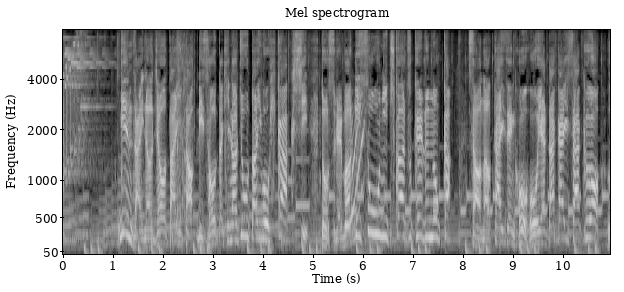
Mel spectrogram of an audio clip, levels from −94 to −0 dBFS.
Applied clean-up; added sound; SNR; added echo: none; none; none; none.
